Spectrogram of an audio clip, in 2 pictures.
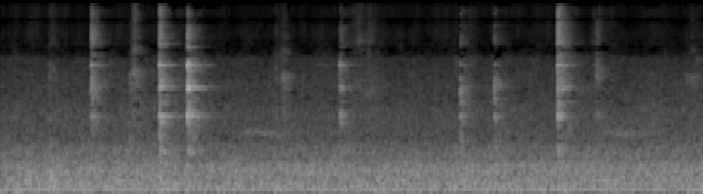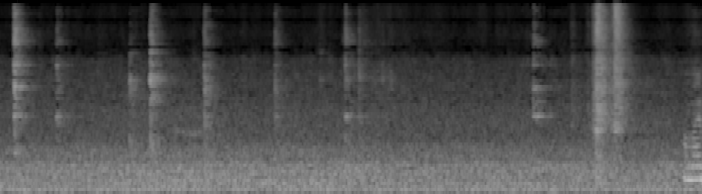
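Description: A spoon clinks against a dish while food is stirred and mixed in a home kitchen, with scattered light metallic taps over a steady low background hum.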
